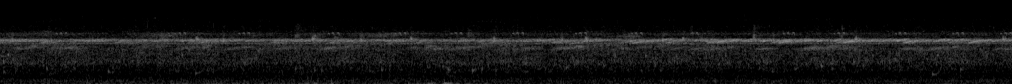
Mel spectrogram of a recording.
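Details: Many frogs trill together at a lake, producing a constant shrill, pulsing drone that rises slightly in intensity toward the end.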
